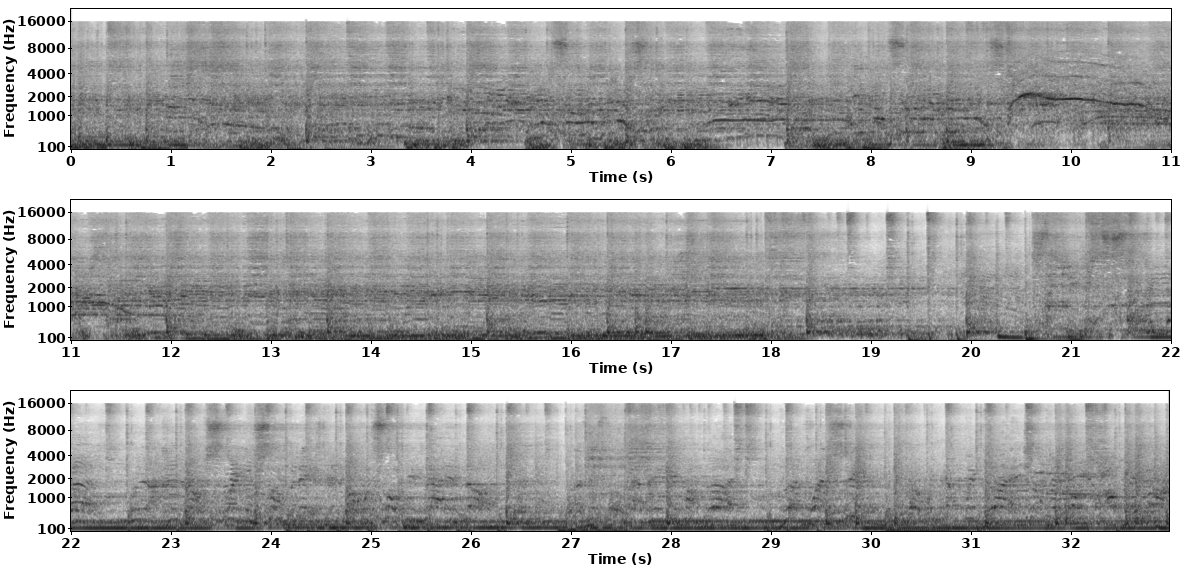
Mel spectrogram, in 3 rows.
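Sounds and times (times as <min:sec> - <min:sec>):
heavy electric guitars: 0:00.0 - 0:32.9
metal band playing loud: 0:00.0 - 0:32.9
pounding drum kit: 0:00.0 - 0:32.9.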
